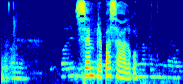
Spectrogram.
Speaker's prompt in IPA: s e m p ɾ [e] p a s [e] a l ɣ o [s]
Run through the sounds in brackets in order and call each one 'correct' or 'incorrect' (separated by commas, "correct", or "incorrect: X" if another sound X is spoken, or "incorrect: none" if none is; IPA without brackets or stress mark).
correct, incorrect: a, incorrect: none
